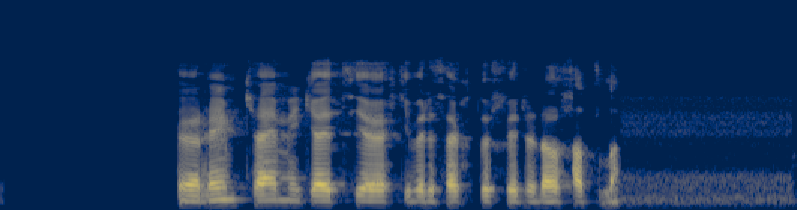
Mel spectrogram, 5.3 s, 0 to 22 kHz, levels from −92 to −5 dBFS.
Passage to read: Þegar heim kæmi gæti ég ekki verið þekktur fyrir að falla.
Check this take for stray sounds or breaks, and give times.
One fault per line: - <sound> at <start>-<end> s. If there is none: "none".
none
